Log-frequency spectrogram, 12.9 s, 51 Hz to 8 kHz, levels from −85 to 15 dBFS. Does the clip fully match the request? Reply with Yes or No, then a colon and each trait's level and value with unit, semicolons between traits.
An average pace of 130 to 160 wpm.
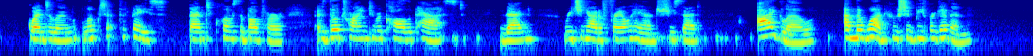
Yes: average, 155 wpm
